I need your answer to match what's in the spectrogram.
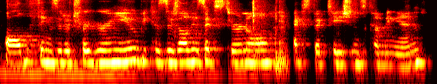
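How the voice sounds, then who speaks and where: A woman's voice: on the high side, level tone, quick pace, darkish tone, reverberant, a little hiss or hum, low-quality recording. A woman in her early forties, a coach, talking frankly and reflectively in casual chat, cursing now and then. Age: 40s.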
